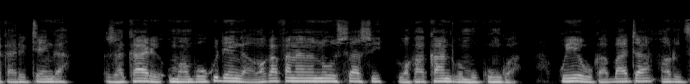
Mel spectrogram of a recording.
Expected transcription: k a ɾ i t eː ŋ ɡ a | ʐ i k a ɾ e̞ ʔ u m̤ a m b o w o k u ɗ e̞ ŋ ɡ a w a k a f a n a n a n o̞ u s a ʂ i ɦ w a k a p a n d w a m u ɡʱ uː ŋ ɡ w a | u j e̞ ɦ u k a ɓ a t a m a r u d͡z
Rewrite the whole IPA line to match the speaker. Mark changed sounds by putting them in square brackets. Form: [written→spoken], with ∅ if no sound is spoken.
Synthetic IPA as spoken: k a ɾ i t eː ŋ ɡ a | ʐ [i→a] k a ɾ e̞ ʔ u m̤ a m b o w o k u ɗ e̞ ŋ ɡ a w a k a f a n a n a n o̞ u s a ʂ i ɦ w a k a [p→k] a n d w a m u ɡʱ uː ŋ ɡ w a | u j e̞ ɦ u k a ɓ a t a m a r u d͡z

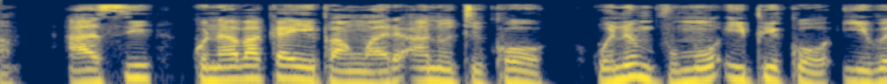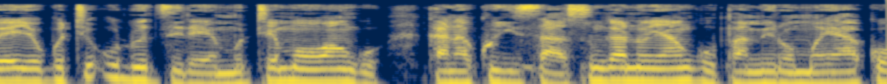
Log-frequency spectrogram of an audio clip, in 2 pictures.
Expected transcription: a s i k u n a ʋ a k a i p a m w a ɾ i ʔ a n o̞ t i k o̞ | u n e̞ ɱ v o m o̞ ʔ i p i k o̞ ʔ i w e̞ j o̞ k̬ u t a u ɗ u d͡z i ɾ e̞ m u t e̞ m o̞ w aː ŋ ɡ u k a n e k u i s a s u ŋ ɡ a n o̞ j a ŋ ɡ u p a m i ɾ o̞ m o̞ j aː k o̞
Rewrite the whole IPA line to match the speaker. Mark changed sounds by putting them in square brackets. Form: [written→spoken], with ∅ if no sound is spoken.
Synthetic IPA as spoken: a s i k u n a ʋ a k a i p a m w a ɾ i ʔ a n o̞ t i k o̞ | u n e̞ ɱ v [o→u] m o̞ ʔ i p i k o̞ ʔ i w e̞ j o̞ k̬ u t [a→i] u ɗ u d͡z i ɾ e̞ m u t e̞ m o̞ w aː ŋ ɡ u k a n [e→a] k u i s a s u ŋ ɡ a n o̞ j a ŋ ɡ u p a m i ɾ o̞ m o̞ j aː k o̞

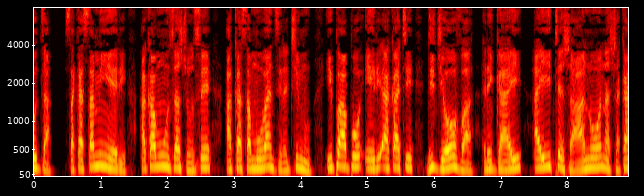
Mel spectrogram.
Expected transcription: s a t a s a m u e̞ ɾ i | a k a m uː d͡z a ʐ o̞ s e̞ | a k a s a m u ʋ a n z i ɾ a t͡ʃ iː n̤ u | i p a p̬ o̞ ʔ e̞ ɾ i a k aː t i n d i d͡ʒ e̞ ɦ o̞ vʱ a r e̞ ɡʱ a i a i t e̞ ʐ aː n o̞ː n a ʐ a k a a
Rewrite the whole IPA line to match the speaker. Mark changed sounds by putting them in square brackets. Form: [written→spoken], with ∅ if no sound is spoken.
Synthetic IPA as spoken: s a [t→k] a s a m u e̞ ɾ i | a k a m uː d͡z a ʐ o̞ s e̞ | a k a s a m u ʋ a n z i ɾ a t͡ʃ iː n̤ u | i p a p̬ o̞ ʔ e̞ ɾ i a k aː t i n d i d͡ʒ e̞ ɦ o̞ vʱ a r e̞ ɡʱ a i a i t e̞ ʐ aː n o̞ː n a ʐ a k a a

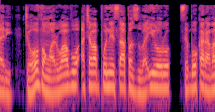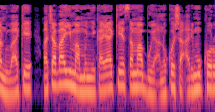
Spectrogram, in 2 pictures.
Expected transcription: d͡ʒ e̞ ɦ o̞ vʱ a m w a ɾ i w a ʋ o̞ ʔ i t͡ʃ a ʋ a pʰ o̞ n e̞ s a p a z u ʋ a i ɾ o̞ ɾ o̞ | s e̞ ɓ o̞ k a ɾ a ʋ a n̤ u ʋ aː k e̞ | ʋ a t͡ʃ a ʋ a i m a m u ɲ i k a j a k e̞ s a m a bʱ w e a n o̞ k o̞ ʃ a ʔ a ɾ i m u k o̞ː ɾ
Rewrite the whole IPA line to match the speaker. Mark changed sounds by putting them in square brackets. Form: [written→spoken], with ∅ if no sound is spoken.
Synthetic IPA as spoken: d͡ʒ e̞ ɦ o̞ vʱ a m w a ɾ i w a ʋ o̞ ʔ [i→a] t͡ʃ a ʋ a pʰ o̞ n e̞ s a p a z u ʋ a i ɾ o̞ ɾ o̞ | s e̞ ɓ o̞ k a ɾ a ʋ a n̤ u ʋ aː k e̞ | ʋ a t͡ʃ a ʋ a i m a m u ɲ i k a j a k e̞ s a m a bʱ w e a n o̞ k o̞ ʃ a ʔ a ɾ i m u k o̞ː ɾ

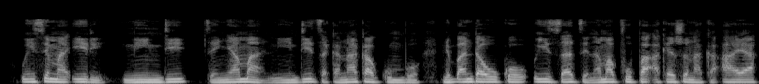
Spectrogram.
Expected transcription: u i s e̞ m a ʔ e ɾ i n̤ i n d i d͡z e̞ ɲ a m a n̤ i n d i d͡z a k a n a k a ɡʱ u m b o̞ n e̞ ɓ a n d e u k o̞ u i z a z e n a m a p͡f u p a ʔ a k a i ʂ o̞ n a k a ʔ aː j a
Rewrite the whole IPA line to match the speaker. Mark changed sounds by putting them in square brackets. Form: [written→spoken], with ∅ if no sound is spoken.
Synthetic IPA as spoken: u i s e̞ m a ʔ [e→i] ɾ i n̤ i n d i d͡z e̞ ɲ a m a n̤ i n d i d͡z a k a n a k a ɡʱ u m b o̞ n e̞ ɓ a n d [e→a] u k o̞ u i z a [z→d͡z] e n a m a p͡f u p a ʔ a k a i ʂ o̞ n a k a ʔ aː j a

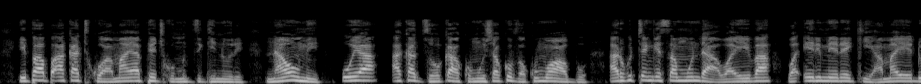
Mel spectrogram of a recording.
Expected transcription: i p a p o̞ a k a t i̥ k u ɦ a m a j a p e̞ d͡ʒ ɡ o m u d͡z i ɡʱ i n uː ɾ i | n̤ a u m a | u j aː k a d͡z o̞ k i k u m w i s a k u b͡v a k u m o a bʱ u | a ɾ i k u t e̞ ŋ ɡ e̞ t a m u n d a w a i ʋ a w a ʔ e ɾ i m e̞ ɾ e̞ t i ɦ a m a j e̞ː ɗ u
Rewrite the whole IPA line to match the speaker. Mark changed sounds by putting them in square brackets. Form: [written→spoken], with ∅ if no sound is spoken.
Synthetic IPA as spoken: i p a p o̞ a k a t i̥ k u ɦ a m a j a p e̞ d͡ʒ ɡ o m u d͡z i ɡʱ i n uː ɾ i | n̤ a u m [a→i] | u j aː k a d͡z o̞ k [i→a] k u m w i [s→ʃ] a k u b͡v a k u m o a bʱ u | a ɾ i k u t e̞ ŋ ɡ e̞ [t→s] a m u n d a w a i ʋ a w a ʔ e ɾ i m e̞ ɾ e̞ [t→k] i ɦ a m a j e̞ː ɗ u

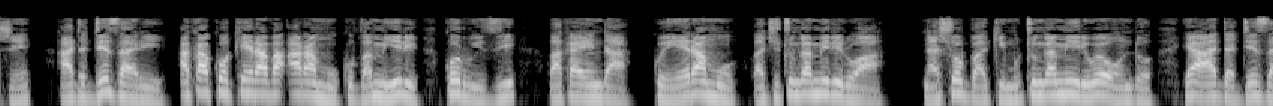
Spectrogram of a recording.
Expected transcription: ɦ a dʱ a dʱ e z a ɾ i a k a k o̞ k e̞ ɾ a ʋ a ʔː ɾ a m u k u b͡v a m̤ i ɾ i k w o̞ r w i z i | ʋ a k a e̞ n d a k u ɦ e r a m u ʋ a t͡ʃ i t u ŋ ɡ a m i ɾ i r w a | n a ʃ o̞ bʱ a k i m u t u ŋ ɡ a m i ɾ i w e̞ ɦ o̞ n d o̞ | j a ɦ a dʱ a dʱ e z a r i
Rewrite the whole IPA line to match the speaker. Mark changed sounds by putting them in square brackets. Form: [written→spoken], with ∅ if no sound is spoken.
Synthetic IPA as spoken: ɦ a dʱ a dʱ e z a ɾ i a k a k o̞ k e̞ ɾ a ʋ a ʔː ɾ a m u k u b͡v a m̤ i ɾ i k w o̞ r w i z i | ʋ a k a e̞ n d a k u ɦ e [r→ɾ] a m u ʋ a t͡ʃ i t u ŋ ɡ a m i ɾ i r w a | n a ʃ o̞ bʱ a k i m u t u ŋ ɡ a m i ɾ i w e̞ ɦ o̞ n d o̞ | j a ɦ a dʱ a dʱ e z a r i

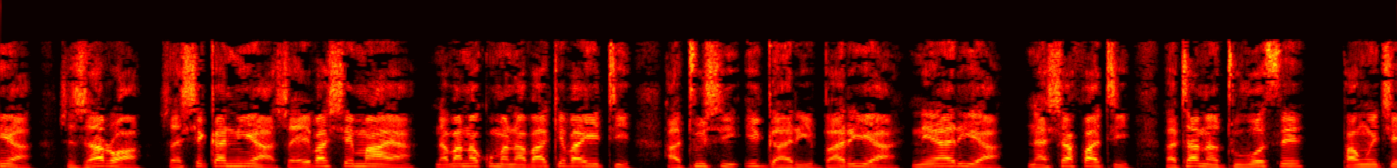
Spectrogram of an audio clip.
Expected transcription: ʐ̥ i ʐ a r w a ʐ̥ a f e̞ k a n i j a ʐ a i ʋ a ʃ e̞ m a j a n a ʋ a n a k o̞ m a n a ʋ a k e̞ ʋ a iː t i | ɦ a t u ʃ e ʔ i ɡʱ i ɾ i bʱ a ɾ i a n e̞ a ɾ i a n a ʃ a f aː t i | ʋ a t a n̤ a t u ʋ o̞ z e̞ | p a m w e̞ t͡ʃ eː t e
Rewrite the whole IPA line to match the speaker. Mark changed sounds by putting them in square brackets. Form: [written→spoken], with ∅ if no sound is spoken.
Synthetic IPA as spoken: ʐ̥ i ʐ a r w a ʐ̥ a [f→ʃ] e̞ k a n i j a ʐ a i ʋ a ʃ e̞ m a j a n a ʋ a n a k o̞ m a n a ʋ a k e̞ ʋ a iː t i | ɦ a t u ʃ [e→i] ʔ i ɡʱ [i→a] ɾ i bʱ a ɾ i a n e̞ a ɾ i a n a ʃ a f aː t i | ʋ a t a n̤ a t u ʋ o̞ [z→s] e̞ | p a m w e̞ t͡ʃ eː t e

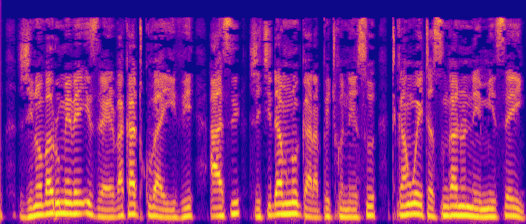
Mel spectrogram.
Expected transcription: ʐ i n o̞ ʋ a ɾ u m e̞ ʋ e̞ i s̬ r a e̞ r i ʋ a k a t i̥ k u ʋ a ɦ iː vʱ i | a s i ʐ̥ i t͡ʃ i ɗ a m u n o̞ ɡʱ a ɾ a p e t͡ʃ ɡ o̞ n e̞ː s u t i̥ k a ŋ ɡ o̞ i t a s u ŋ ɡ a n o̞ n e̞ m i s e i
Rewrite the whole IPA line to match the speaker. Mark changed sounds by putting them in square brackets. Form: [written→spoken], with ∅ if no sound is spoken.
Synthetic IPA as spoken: ʐ i n o̞ ʋ a ɾ u m e̞ ʋ e̞ i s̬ r a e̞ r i ʋ a k a t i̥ k u ʋ a ɦ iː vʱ i | a s i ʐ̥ i t͡ʃ i ɗ a m u n o̞ ɡʱ a ɾ a p e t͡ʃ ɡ o̞ n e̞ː s u t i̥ k a ŋ ɡ o̞ i t a s u ŋ ɡ a n o̞ n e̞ m i s e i

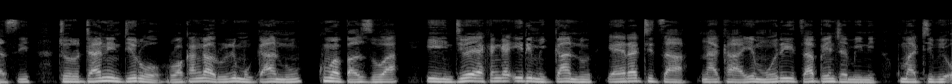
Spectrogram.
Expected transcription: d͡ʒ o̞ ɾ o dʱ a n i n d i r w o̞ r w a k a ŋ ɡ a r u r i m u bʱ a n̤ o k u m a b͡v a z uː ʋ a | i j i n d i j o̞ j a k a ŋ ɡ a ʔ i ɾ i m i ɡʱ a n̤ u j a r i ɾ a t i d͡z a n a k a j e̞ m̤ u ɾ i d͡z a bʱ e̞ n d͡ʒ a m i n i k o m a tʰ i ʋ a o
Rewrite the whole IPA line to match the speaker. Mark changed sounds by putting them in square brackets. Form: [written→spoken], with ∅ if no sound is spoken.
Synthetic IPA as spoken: d͡ʒ o̞ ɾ o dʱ a n i n d i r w o̞ r w a k a ŋ ɡ a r u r i m u [bʱ→ɡʱ] a n̤ [o→u] k u m a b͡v a z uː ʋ a | i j i n d i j o̞ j a k a ŋ ɡ a ʔ i ɾ i m i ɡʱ a n̤ u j a [r→∅] i ɾ a t i d͡z a n a k a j e̞ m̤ u ɾ i d͡z a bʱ e̞ n d͡ʒ a m i n i k [o→u] m a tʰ i ʋ [a→i] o

